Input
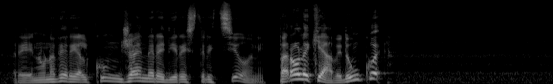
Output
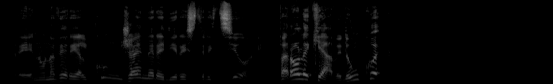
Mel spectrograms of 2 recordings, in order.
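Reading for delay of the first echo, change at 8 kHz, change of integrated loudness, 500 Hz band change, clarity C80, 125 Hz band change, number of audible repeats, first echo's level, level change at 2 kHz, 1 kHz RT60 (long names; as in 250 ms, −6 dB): no echo audible, +4.0 dB, −3.0 dB, −23.0 dB, no reverb audible, below −30 dB, no echo audible, no echo audible, −10.5 dB, no reverb audible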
